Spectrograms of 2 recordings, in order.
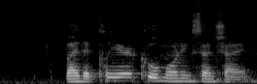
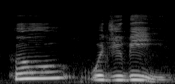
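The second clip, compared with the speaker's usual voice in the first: slow, loud, higher demanding question; demanding sergeant; 6 semitones higher, 5 dB louder, slower than usual. A narrator's reading. Sergeant demands the stowaway's name, slow and loud. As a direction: press the boy for his name. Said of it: "demanded the soldier".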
